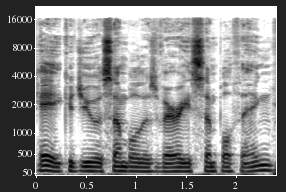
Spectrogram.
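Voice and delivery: plain

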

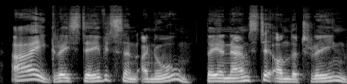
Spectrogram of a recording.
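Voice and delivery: put-on Scottish accent. Reading a story aloud, voicing a character's reply to his friend in a scottish accent. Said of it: "I will attempt a Scottish accent".

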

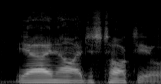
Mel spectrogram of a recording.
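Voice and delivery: put-on defeated tone. Retelling a call back to a guy, imitating a defeated voice. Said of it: "just defeated in his voice".

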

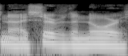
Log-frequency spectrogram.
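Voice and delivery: normal talking voice

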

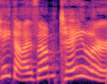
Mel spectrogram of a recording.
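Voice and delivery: confident country twang. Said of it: "She's so country".

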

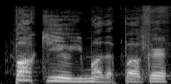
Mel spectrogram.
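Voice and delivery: furious, angry swearing outburst. Retelling a co-host's outburst at the end of a show: imitating someone angry. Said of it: "She'd get really angry and shit".

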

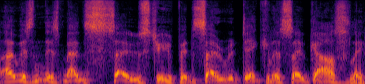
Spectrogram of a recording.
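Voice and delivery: giggly schoolgirl titter throughout. Act out the reaction of those convinced Hillary would win, Theresa May giggling like a schoolgirl. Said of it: "Theresa May giggling like a schoolgirl".

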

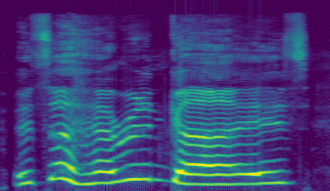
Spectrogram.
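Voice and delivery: grating, very high, very slow, loud annoying voice. Previewing DC United's visit from Inter Miami, in a really annoying voice. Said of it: "pointing that out in a really annoying voice".

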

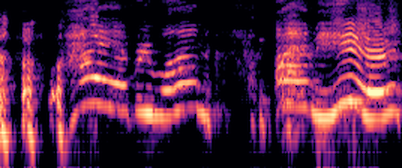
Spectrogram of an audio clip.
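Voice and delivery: play-acted, very slow, very high, booming drawn-out yell. Speaker retells Jason starting his live chat at the house, imitating Jason yelling. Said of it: "I would hear Jason like yelling into space".

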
